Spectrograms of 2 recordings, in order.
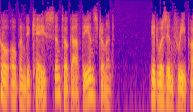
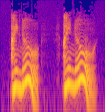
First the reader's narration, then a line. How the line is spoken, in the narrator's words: said Thallum eagerly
